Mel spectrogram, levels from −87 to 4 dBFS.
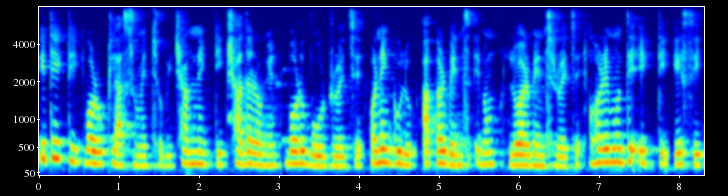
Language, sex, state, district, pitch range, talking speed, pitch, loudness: Bengali, female, West Bengal, Kolkata, 185-220 Hz, 185 wpm, 205 Hz, -23 LUFS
